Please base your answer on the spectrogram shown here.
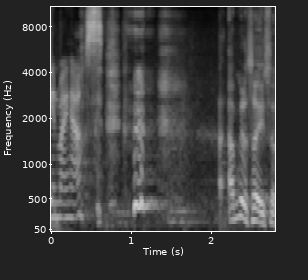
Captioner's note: laughs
